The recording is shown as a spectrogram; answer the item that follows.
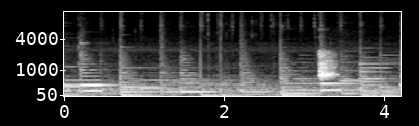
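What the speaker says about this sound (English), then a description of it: "sorry if you hear a dog barking." A dog barks several times in sharp bow-wow bursts with some yips and whimpering, heard faintly in the background behind other sounds.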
